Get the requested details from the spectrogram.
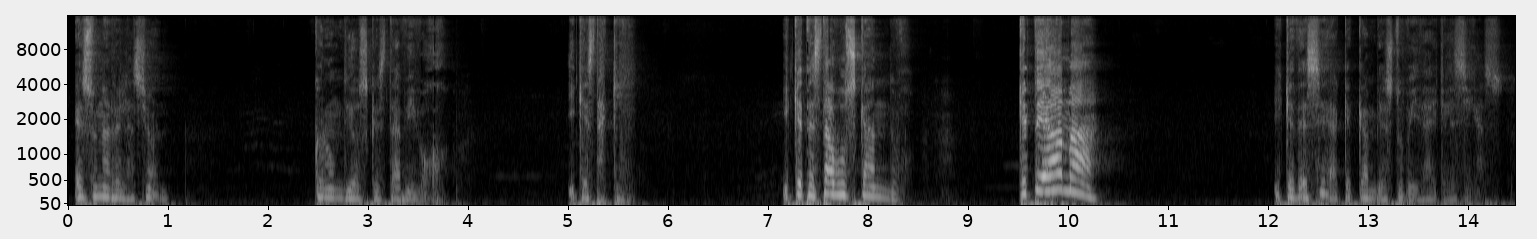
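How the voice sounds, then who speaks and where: A man preaching a sermon in a dramatic way, dropping to a hush and then shouting. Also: a little high, animated, moderate pace, creaky, long pauses, slightly rough. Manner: dramatic, swings between hushed and shouting.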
